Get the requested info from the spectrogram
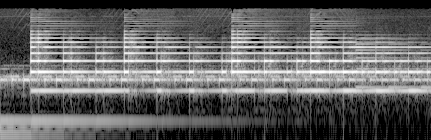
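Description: Eurorack modular synthesizer in a two-voice generative ambient patch soaked in delay: a bright, bell-like note with many overtones enters about a third of a second in and repeats about once a second, over a held lower tone that fades away.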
